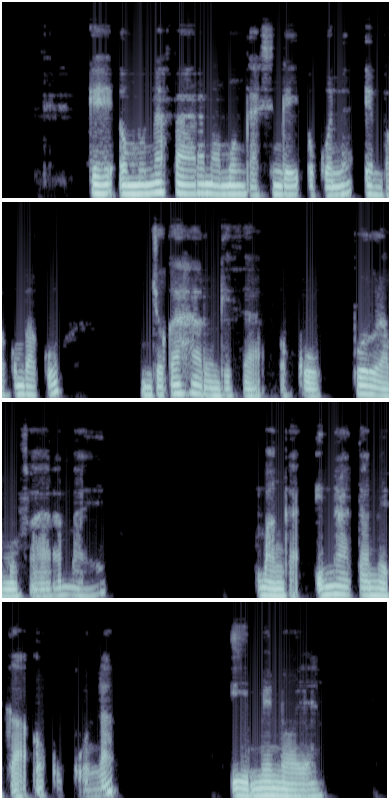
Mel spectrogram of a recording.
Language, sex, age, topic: Oshiwambo, male, 18-24, agriculture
